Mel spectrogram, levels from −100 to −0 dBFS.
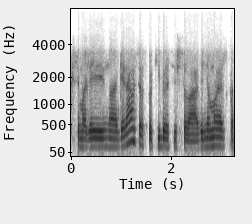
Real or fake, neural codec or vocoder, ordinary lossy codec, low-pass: real; none; Opus, 16 kbps; 7.2 kHz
